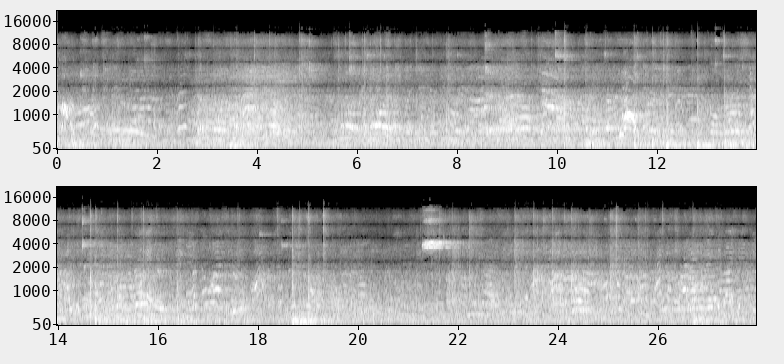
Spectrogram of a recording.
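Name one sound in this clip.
A crowd of spectators chatters throughout, echoing in a large hall.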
